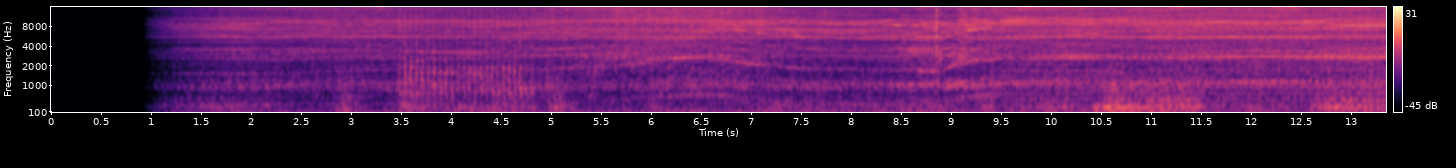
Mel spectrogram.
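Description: An electric mixer whirs steadily as its beaters whip batter.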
